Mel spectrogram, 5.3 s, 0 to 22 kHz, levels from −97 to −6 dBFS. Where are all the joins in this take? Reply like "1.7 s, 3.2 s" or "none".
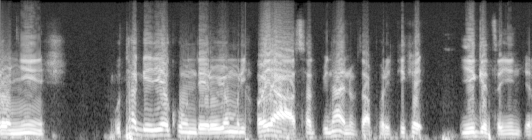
2.5 s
